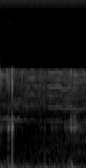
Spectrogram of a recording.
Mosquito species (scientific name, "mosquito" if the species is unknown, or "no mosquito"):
mosquito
